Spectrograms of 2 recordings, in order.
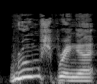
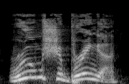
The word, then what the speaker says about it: Rumspringa: Yeah, you learn everything you need to know when he pronounces Rumspringa as Rumshabringa. And the characters all pronounce it differently throughout this movie. His one character says Rumspringa, one character says Rumshabringa.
